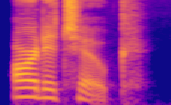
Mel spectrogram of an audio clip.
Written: artichoke

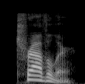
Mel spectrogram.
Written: traveler

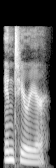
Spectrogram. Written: interior

